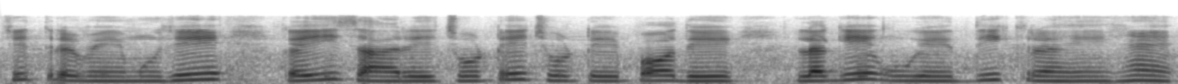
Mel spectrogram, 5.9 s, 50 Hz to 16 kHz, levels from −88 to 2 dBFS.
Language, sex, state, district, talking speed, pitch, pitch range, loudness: Hindi, female, Madhya Pradesh, Katni, 130 wpm, 205 Hz, 200-235 Hz, -18 LUFS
